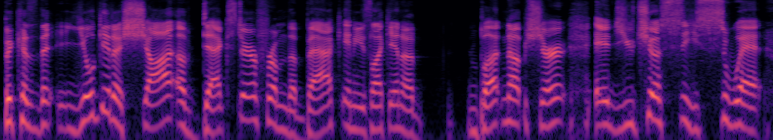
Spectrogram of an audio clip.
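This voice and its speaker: A man co-hosting a podcast in casual pop-culture chat, animated, slangy and given to swearing. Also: high-pitched, measured pace, dry recording, clean studio sound. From United States. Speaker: podcast co-host.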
